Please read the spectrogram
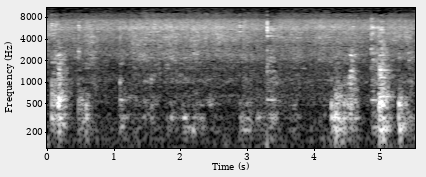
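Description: Sliced mango frying in hot oil in a metal kadai, sizzling steadily while a spatula stirs it, with irregular scrapes of the spatula against the pan.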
